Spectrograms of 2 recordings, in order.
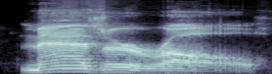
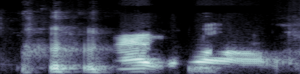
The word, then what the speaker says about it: Mazeroll: Mazeroll. Did I pronounce that the proper way? Unless you're really French, then no. But yeah, that's how we Americans pronounce it. Mazeroll. Mazeroll.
